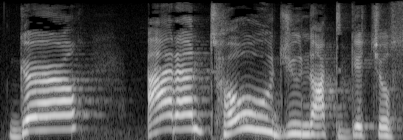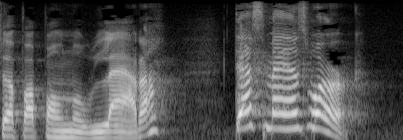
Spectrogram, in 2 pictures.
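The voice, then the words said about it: Gullah brogue. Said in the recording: “in her gullah brogue”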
